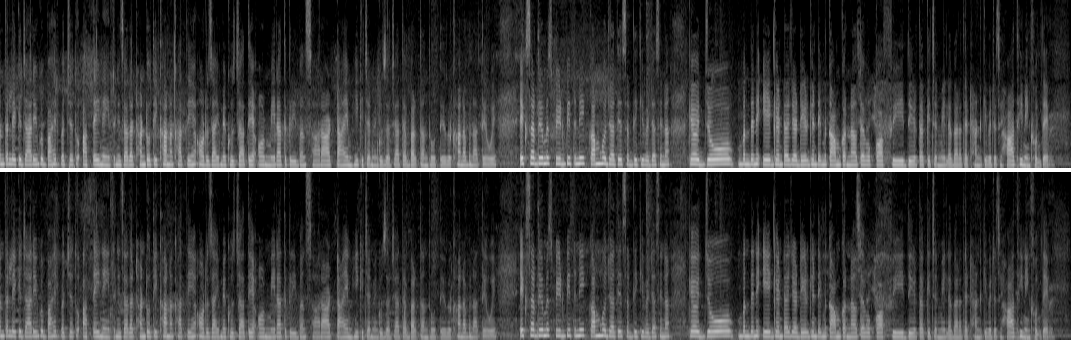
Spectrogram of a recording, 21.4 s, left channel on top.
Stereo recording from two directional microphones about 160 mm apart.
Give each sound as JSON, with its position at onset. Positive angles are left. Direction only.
{"t": 0.0, "sound": "speech", "side_deg": 20}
